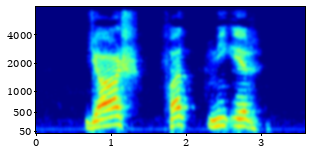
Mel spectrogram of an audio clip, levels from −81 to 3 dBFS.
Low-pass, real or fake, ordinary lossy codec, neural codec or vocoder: 7.2 kHz; fake; AAC, 32 kbps; codec, 16 kHz in and 24 kHz out, 1 kbps, XY-Tokenizer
